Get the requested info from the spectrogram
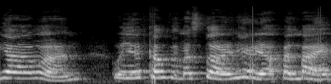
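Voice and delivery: put-on very high, loud Chinese Jamaican accent. Showing listeners how the owner of a rented spot talks, in Mister Lee's Chinese Jamaican accent. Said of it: "this is the funniest accent you will ever hear".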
